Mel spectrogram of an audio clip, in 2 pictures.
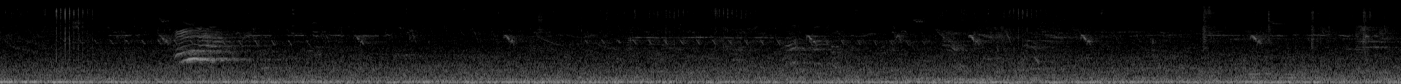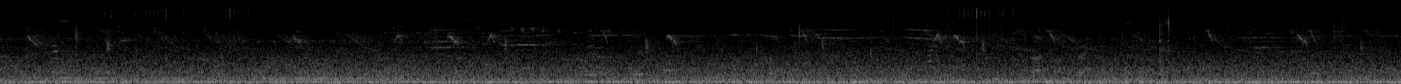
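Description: Small birds giving many short, high chirps and call notes scattered throughout, with one quick rising call about two seconds in, over a steady low hum of city background noise.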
